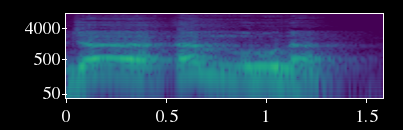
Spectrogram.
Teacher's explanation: يبقى تحصل من ذلك أن أبا عمرو البصري رحمه الله تعالى يسقط الهمزة الأولى في باب الاتفاق في جميع الحركات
